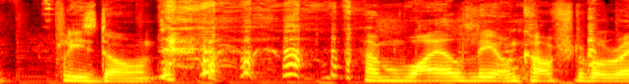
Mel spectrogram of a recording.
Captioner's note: laughs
